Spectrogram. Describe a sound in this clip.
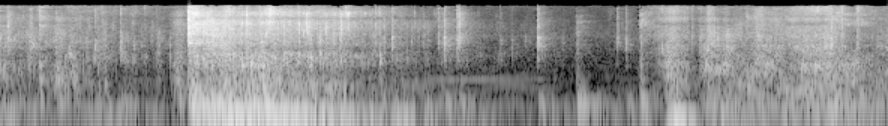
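Heavy rocks crash and crumble.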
